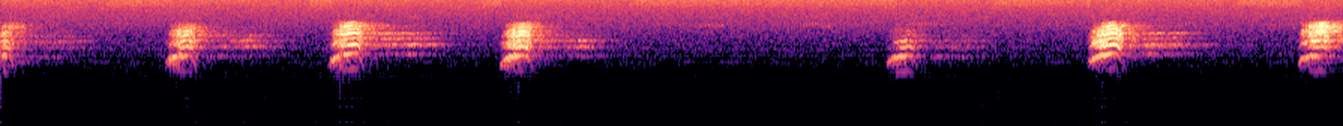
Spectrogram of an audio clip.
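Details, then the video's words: Alarm calls of a side-striped jackal revealing Watika the leopardess at Nkorho, Sabi Sands, South Africa: rich harmonic yelps, each with a rising lower note, repeated at uneven intervals of roughly two seconds, seven calls, faint background hum. "Side Striped Jackal, giving away Watika the Leopardess's presence at Nkorho"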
